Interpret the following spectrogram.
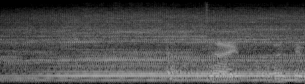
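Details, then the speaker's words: Condenser fan motor on a milk cooling unit humming steadily but not turning, drawing 3 A against a rated 1.2 A. The front bearing in the motor had failed, and the unit was cooling poorly. "customers commented that the condenser fan is not running I can hear the motor humming it's pulling 3 amp so she's only pull 1.2"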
